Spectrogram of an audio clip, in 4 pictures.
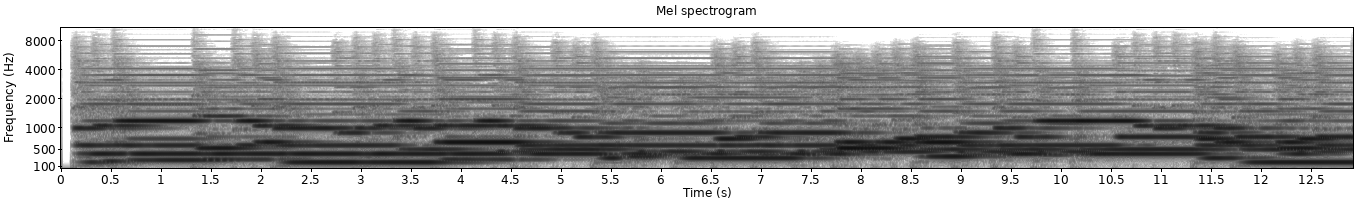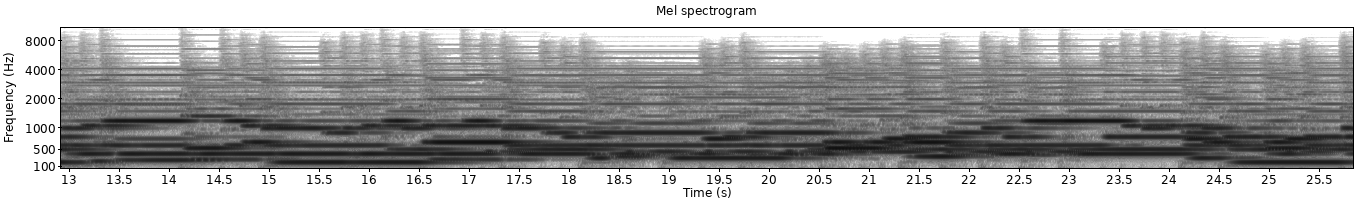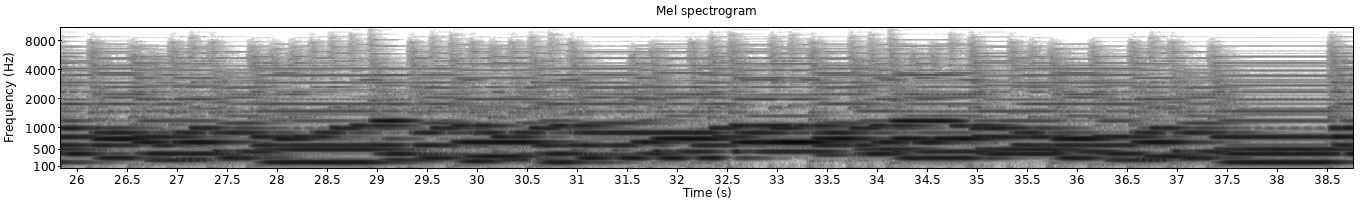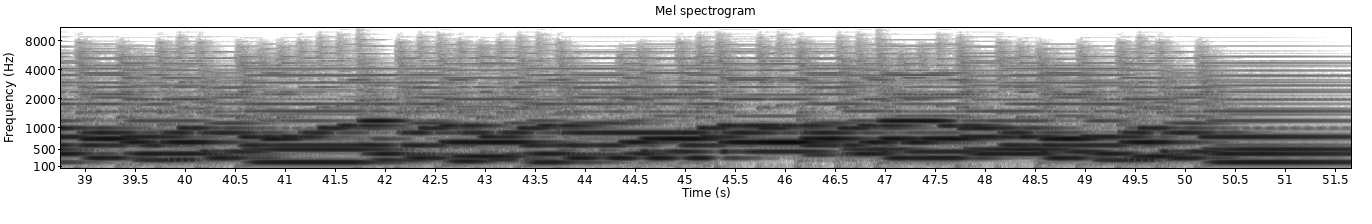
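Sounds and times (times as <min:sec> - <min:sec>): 
four recorders playing a ballet piece: 0:00.1 - 0:51.6.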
